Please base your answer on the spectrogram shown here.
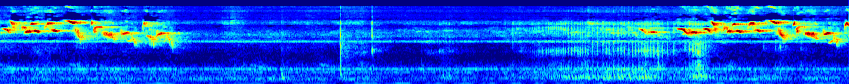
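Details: Backyard double-collared seedeater singing two quick warbled phrases of sweet, high, tumbling notes, one at the start and one at the end, with a quieter gap between holding faint lower chirps and a steady low hum.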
